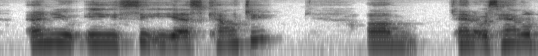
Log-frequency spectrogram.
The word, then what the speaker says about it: Nueces: Shot to death on February 4th, 1999 at Wayne's home, Wainwright's home in Texas, and I think it's pronounced Nueces, Nueces County, and it was handled by the county sheriff's department, and it was eventually labeled a justified homicide.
